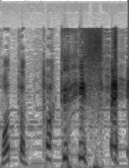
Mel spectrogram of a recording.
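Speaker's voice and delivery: high, laughing disbelief; shocked Steve Harvey. Retold or imitated. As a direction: replay his stunned outburst, laughing. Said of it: "he's just like".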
